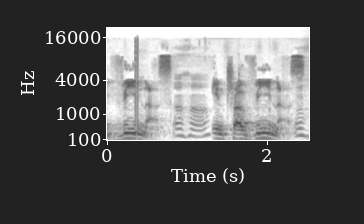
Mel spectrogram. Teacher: That letter E takes what we call the long high front sound E.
